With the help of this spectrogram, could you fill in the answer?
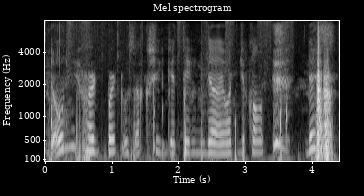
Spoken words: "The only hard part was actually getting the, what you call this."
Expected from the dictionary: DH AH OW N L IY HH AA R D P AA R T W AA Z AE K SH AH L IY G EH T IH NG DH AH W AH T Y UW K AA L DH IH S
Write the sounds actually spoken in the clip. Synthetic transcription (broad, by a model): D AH OW N L IY HH AA R D P AA R T W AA S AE K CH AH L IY G EH T IH NG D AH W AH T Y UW K AA L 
